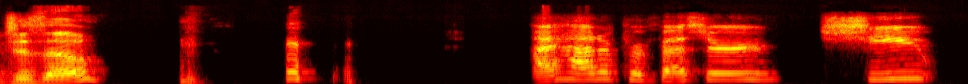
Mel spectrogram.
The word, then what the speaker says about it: Giselle: I yeah like teachers teachers have mispronounced my name calling me gazelle oh gazelle I'm sorry Giselle I had a professor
